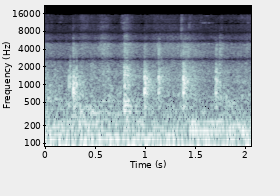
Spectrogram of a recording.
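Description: Chalk writing on a blackboard: a quick, irregular run of sharp taps and short scratches, several a second, as the letters of a word are written.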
